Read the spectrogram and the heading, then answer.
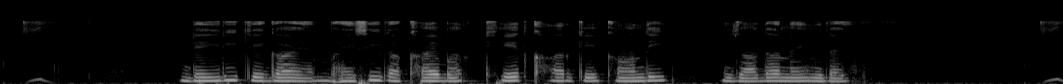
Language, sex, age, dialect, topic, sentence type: Chhattisgarhi, male, 31-35, Eastern, agriculture, statement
